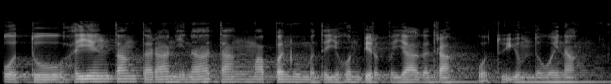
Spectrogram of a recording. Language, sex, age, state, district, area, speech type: Manipuri, male, 18-30, Manipur, Kakching, rural, spontaneous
